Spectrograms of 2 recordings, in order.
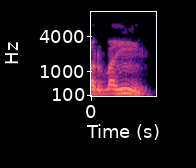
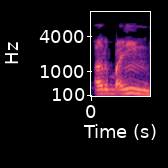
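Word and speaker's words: أربعين: Waziyatul Arbain. Now you can see the word Arbain there mentioned, right?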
